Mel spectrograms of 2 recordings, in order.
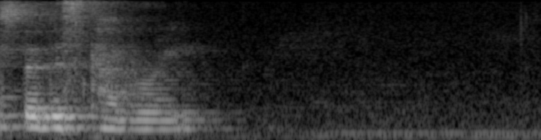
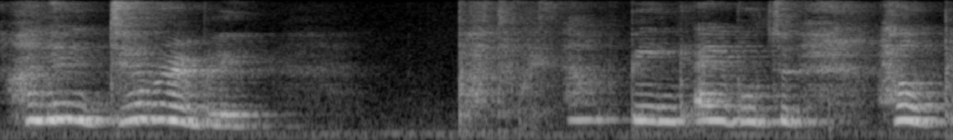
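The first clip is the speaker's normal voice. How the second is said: higher, swelling, anguished confession; anguished outpouring; 6 semitones higher, 4 dB louder than usual. Acted. Widow confessing her helpless love for her husband, anguished.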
